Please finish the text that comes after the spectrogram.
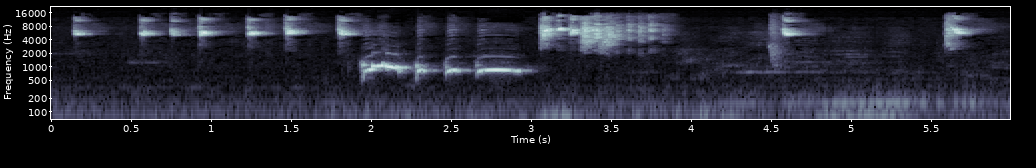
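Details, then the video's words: Zebra dove of the Bangkok type answering a rival with a cooing phrase: a rising first coo, then quick clipped notes and a drawn-out final coo. Before it comes a run of high thin chirps from a small bird, and after it buzzy high chatter. "perkutut bangkok suara istimewa jitu panggil lawan nyaut"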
